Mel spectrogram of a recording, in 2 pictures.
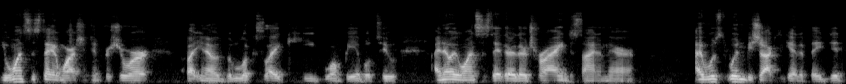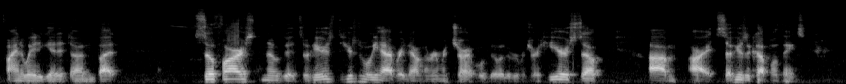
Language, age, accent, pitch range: English, 30-49, American, 90-120 Hz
